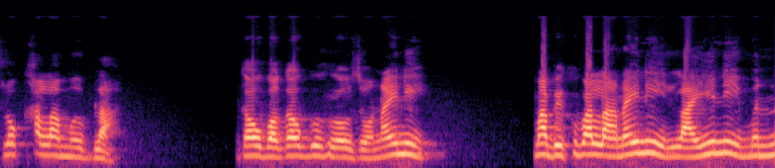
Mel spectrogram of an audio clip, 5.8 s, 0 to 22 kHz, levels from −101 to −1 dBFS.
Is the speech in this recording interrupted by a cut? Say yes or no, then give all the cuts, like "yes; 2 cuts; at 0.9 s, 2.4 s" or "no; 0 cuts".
no; 0 cuts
